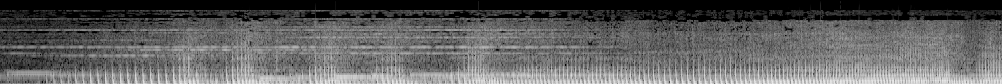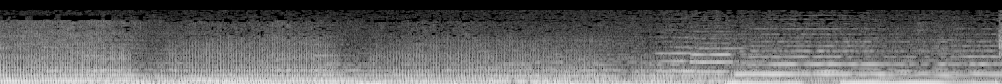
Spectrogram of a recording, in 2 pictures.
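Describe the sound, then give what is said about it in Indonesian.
A motorcycle engine roars, revving repeatedly with rising and falling pitch, then settles into a steady, loud drone as it rides from Bandung to Jakarta on a fine morning. No voices are heard. “Katanya sekali-kali coba ke Jakarta pakai motor.”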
